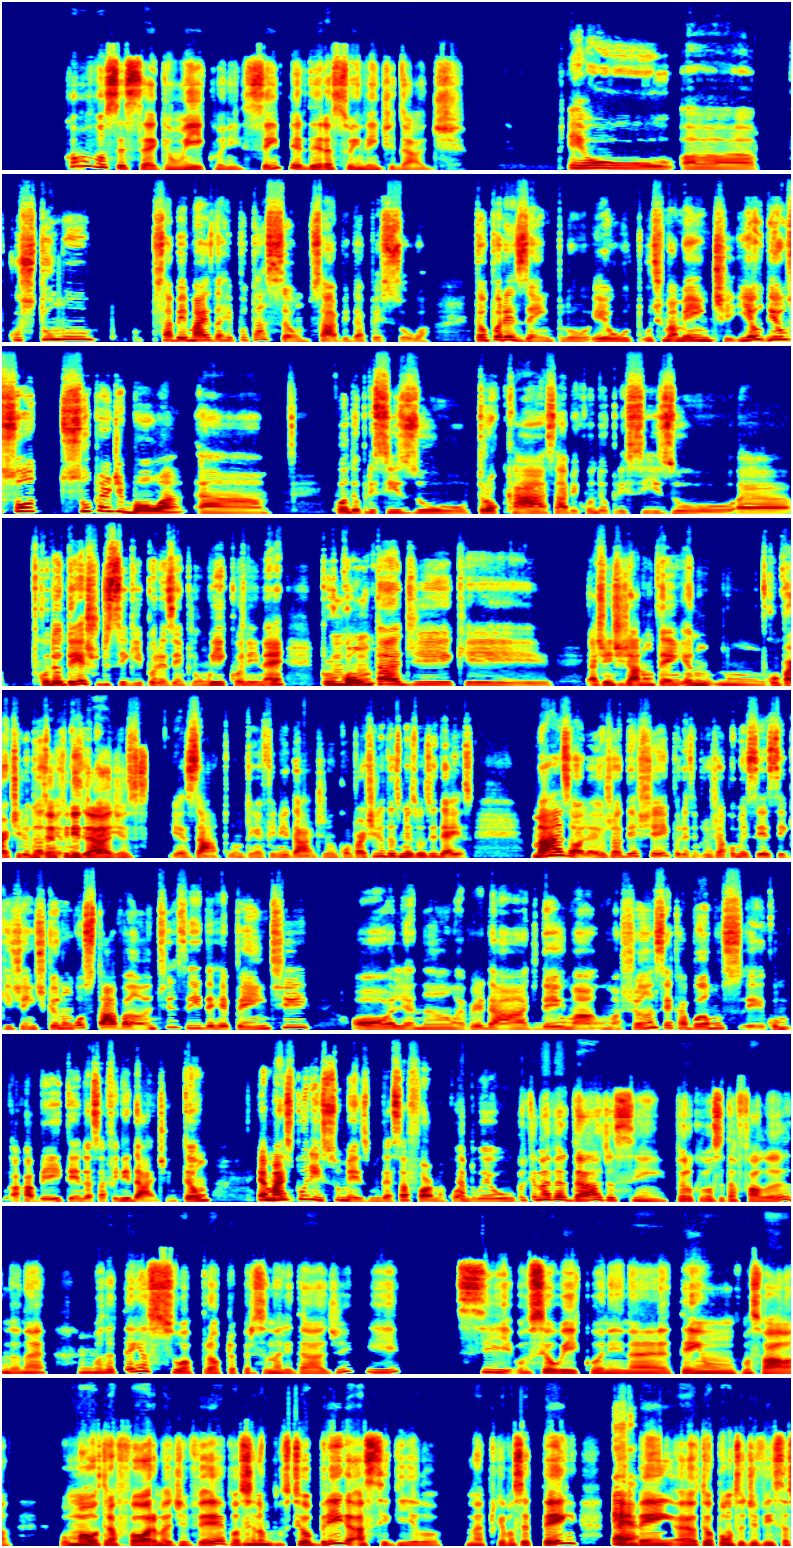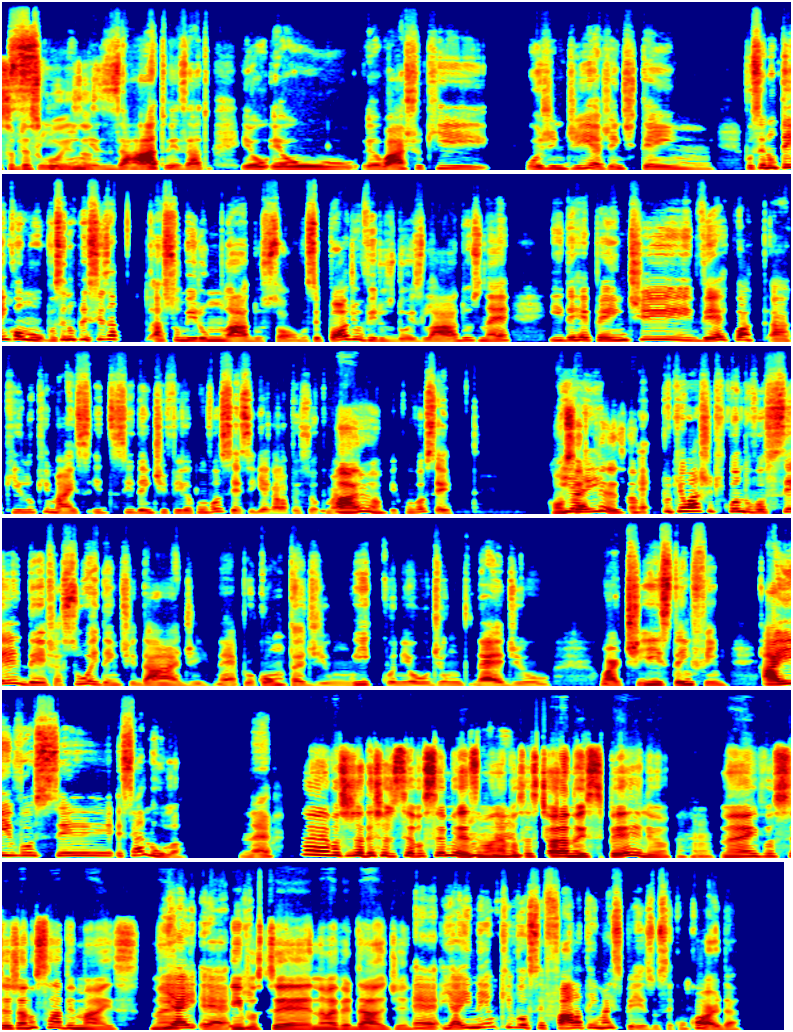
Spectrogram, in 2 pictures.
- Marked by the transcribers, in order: tapping; other background noise
- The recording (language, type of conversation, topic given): Portuguese, podcast, Como seguir um ícone sem perder sua identidade?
